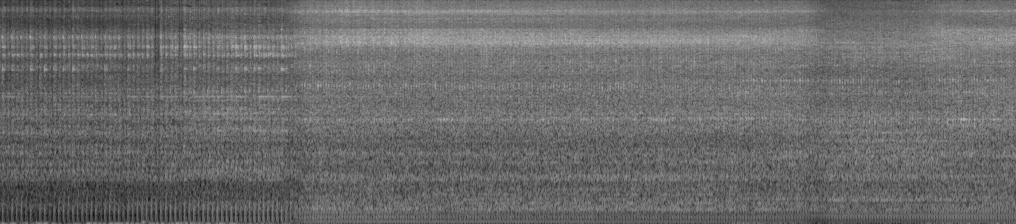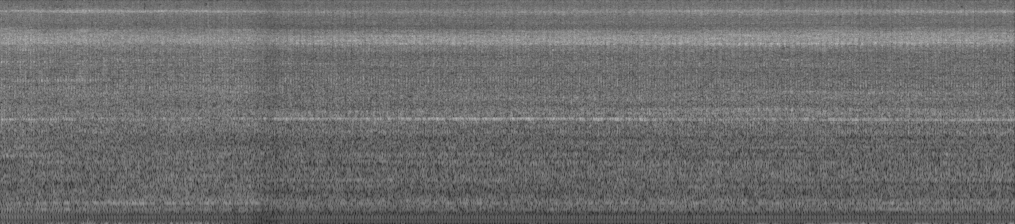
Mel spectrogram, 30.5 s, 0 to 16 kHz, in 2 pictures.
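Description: Small gasoline engine of a Woodland Mills HM122 portable bandsaw mill running steadily under load while its band blade saws through an eastern red cedar log. The sound is rougher for the first few seconds, then settles into an even drone, with two brief dips in level about midway.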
